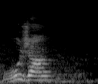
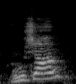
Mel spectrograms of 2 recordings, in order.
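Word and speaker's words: Wuchang: I'm pretty sure it's pronounced Wu Jang, but let me stop.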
